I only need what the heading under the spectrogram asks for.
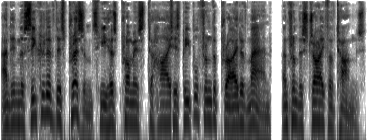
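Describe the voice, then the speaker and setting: A man giving a scripted devotional reading, delivering scripture in a measured, solemn way. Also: mid-range voice, expressive, no room sound. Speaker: narrator.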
